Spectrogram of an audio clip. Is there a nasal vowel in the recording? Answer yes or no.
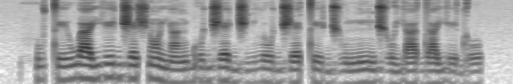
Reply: yes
